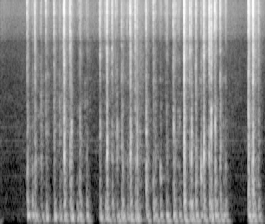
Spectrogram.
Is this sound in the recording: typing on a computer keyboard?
yes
